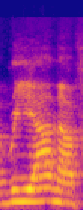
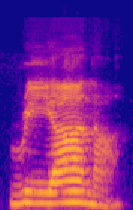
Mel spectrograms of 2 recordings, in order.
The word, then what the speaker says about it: Rihanna: and another example uh Rihanna from umbrella that a sound is right there in the first syllable Rihanna it's subtle but important okay have we got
